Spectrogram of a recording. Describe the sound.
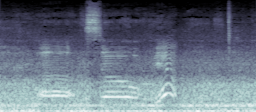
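Steady, loud low rumble of road noise from inside a moving vehicle crammed in the slow lane with a huge truck behind it, continuous throughout, with a few faint muffled voice-like tones drifting over it.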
